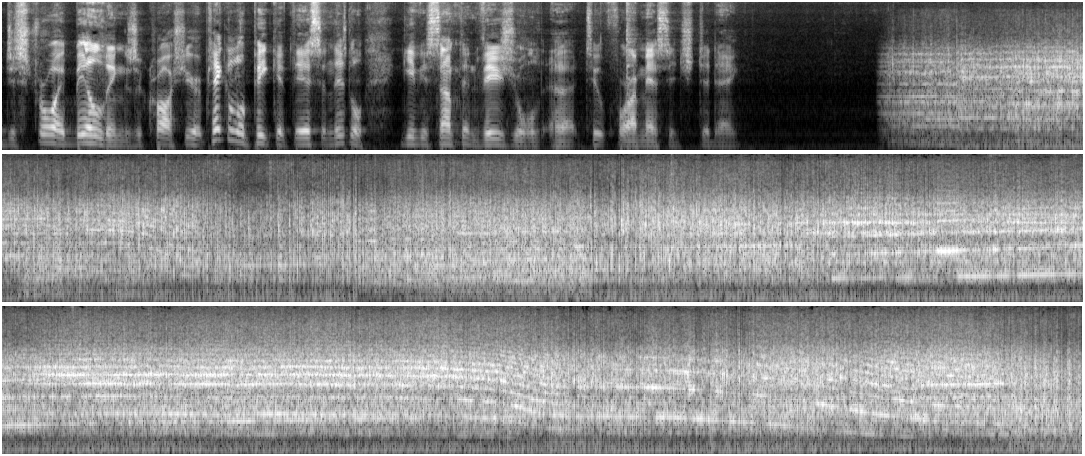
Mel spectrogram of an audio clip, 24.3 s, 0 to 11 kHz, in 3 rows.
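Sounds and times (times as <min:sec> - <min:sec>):
speech: 0:00.0 - 0:05.6
World War II propeller-driven dive bomber aircraft roaring: 0:06.6 - 0:24.2.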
